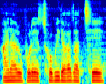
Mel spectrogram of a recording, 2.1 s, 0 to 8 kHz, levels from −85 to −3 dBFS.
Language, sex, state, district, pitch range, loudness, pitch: Bengali, male, West Bengal, Cooch Behar, 135-140 Hz, -15 LUFS, 135 Hz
